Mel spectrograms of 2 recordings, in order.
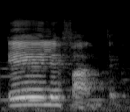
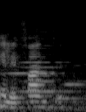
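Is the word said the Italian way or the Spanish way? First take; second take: Italian; Spanish. First: It is said Italian-style, stressing the first E, falling. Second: It is said with a Spanish pronunciation. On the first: "en italiano acentúo la primera, que en este caso sería la E, y desciendo" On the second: "Si lo digo en español es elefante"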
